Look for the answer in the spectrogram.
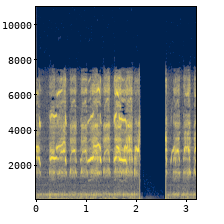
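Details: Osprey female at the Loch Arkaig nest calling over the male's trout delivery; dense, overlapping shrill chattering notes for two seconds, a pause, then a few more, with low rumbling background.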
